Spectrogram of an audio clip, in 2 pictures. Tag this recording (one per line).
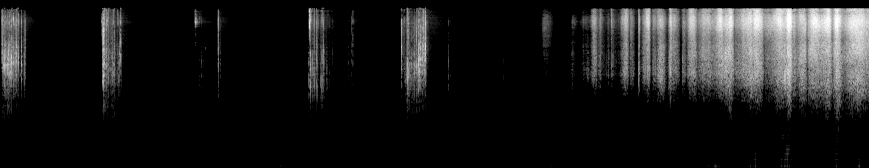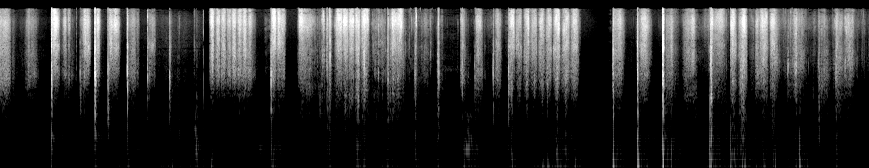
paper
wiping
spill
splash
water
spreading
smearing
